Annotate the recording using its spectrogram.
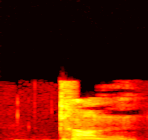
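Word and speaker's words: τόν: Ton is used several times, like in tonic.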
